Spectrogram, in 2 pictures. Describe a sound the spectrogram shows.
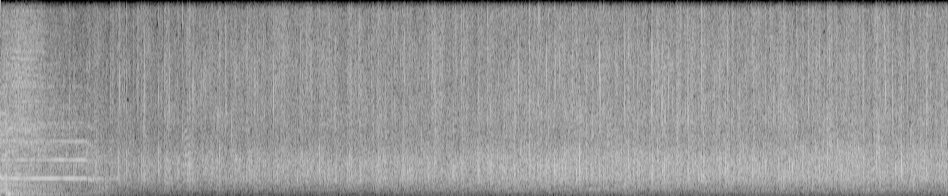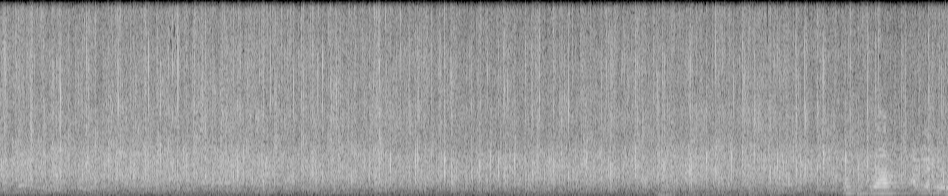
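A crowd applauds steadily.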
